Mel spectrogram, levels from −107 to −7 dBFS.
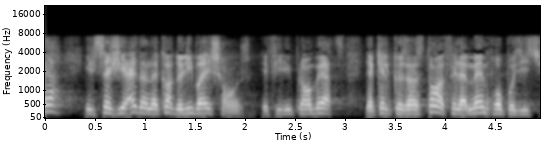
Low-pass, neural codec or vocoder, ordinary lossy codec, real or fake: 7.2 kHz; none; none; real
